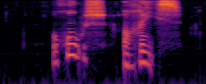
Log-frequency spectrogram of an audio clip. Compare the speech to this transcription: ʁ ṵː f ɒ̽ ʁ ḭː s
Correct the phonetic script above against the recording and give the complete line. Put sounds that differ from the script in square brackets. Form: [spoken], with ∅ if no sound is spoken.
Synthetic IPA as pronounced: ʁ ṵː [s] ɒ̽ ʁ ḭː s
